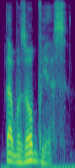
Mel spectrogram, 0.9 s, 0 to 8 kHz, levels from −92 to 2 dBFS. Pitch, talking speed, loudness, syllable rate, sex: 120 Hz, 190 wpm, -18 LUFS, 5.6 syllables/s, male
